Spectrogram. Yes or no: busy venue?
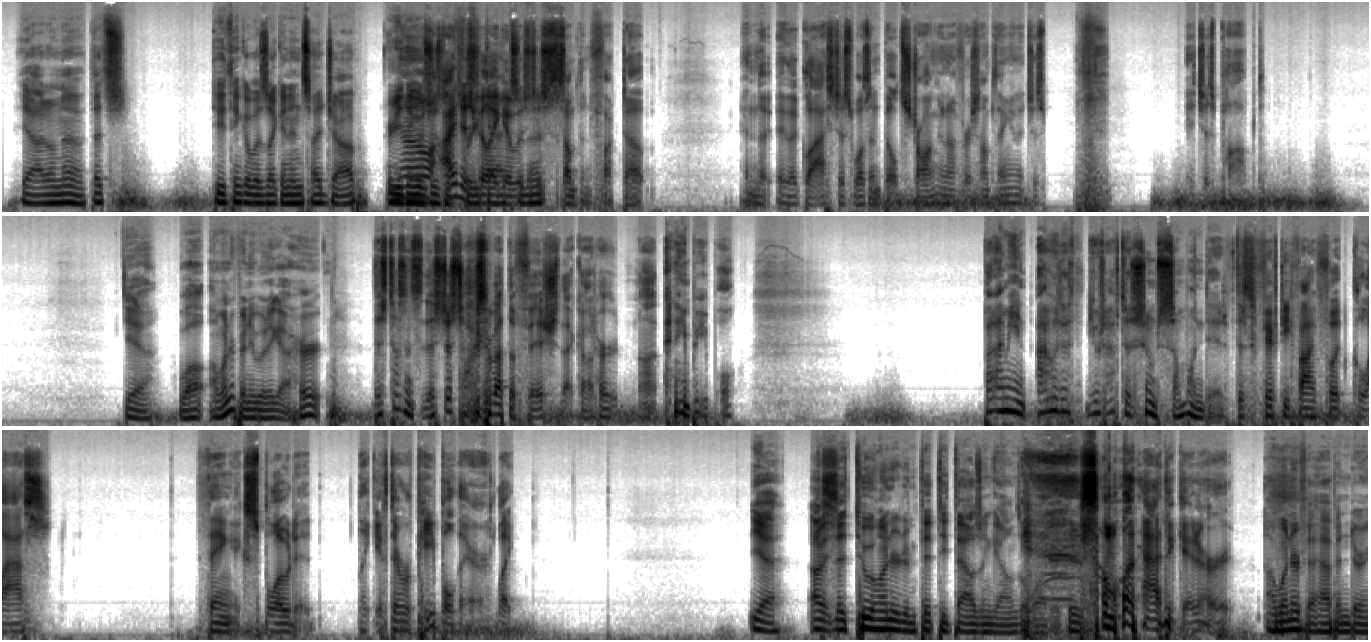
no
